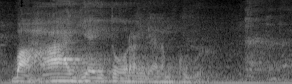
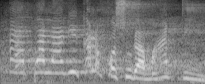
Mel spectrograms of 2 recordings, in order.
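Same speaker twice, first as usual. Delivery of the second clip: loud punchline; 7 dB louder than usual. Acted. Preacher delivering the joke's punchline to the congregation, loud and high. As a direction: punch it out higher and louder.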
